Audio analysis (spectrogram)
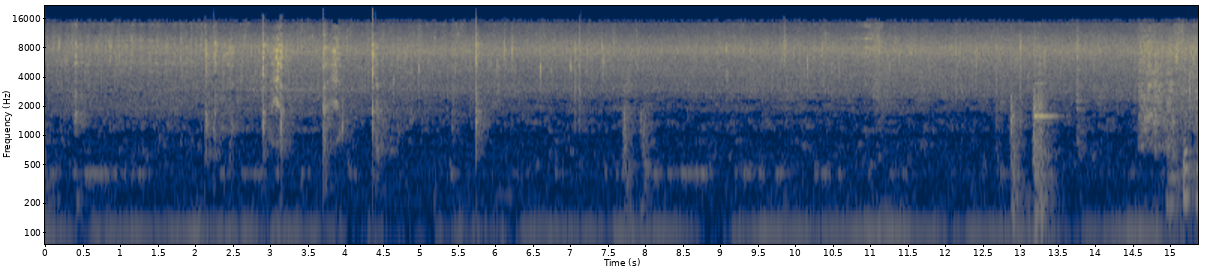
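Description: Grated ingredients sizzle and fry in hot mustard oil on a stove over a high flame, a steady close crackling hiss running throughout with scattered sharper pops and stirring clicks.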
